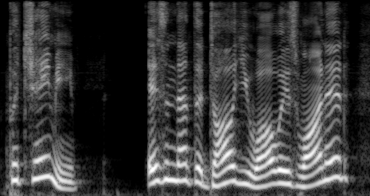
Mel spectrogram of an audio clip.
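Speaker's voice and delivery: mock overly friendly, kindly, friendliest possible tone. Retelling a movie scene, imitating a very friendly tone. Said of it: "in the most friendly way possible".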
